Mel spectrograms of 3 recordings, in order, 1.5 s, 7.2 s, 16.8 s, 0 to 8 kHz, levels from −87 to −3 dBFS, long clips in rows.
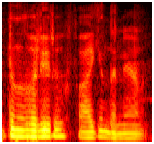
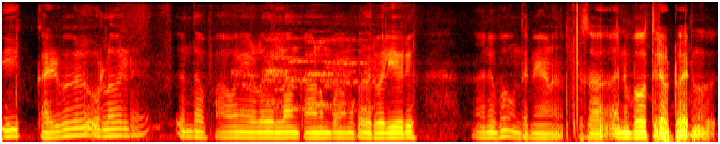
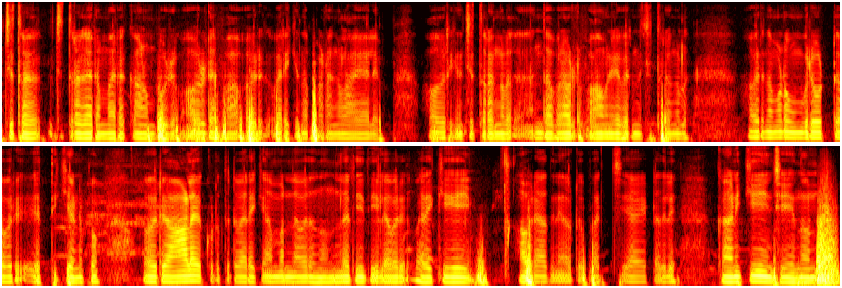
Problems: none marked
